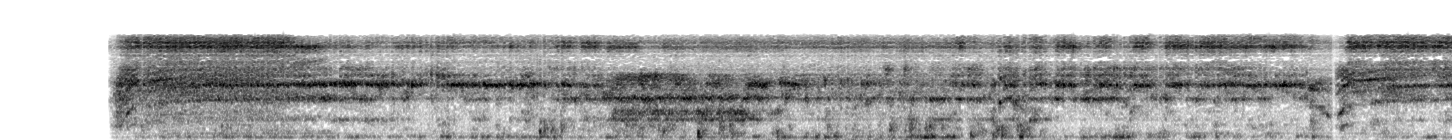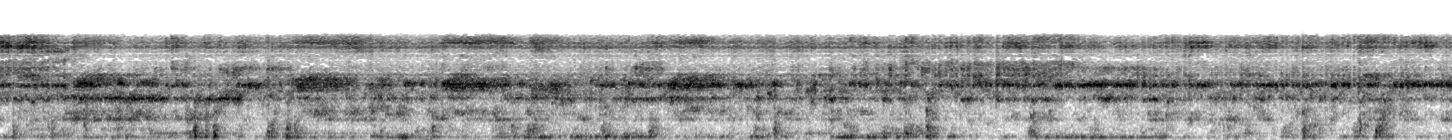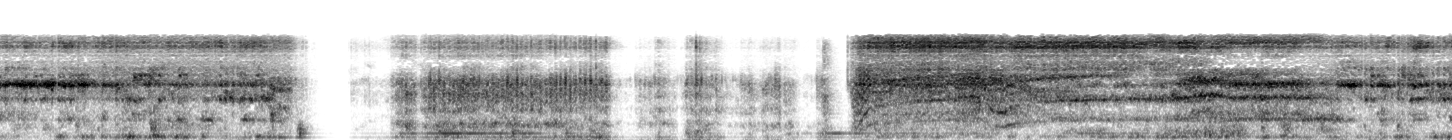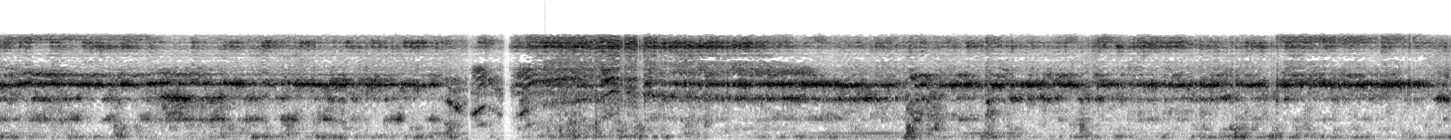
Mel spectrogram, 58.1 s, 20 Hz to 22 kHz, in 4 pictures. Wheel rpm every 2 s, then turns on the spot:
40, 160, 160, 160, 170, 160, 140, 160, 160, 160, 160, 160, 160, 160, 160, 120, 20, 20, 60, 140, 160, 160, 160, 150, 140, 160, 160, 160, 160.
32-36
